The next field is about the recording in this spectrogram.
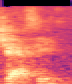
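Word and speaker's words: Jappe: touch with Detective Jaffe, that's J-A-P-P-E, but pronounced Jaffe. And Detective Jaffe worked in public corruption at LVMPD.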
